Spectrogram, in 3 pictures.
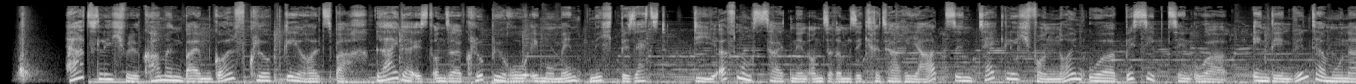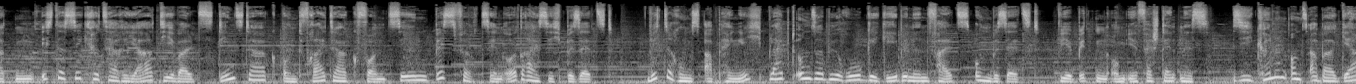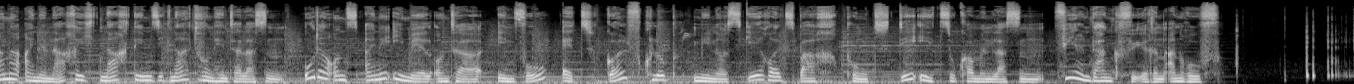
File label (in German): Telefonansage; Golfclub Gerolsbach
